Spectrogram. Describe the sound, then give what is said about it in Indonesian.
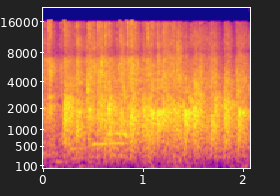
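A crowd applauds in thanks to Jesus, steady dense overlapping claps at a fairly loud level, with a faint voice or two murmuring underneath. “Yang bersyukur kita berikan tepuk tangan buat Tuhan Yesus.”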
